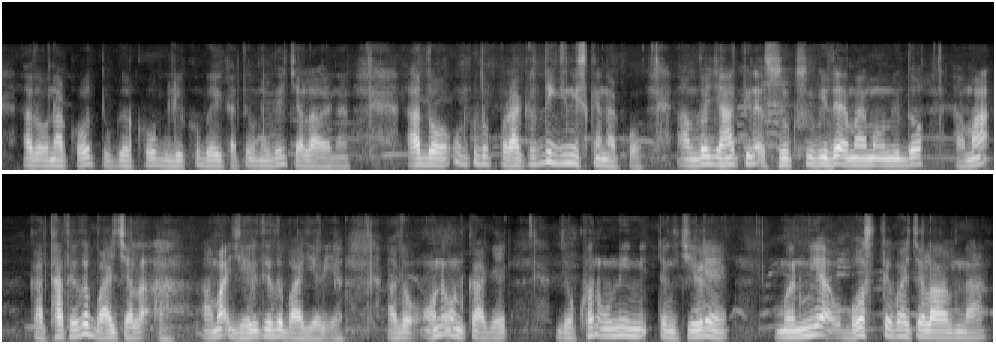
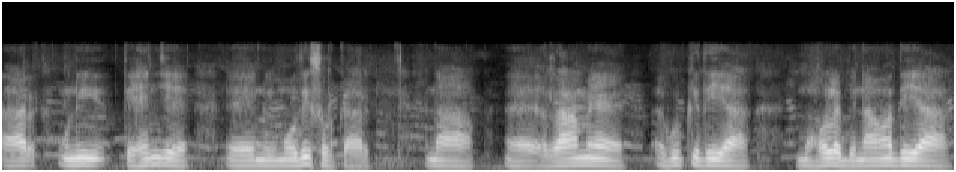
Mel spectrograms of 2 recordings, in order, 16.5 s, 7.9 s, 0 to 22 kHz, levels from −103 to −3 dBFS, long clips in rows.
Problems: background sounds at intervals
